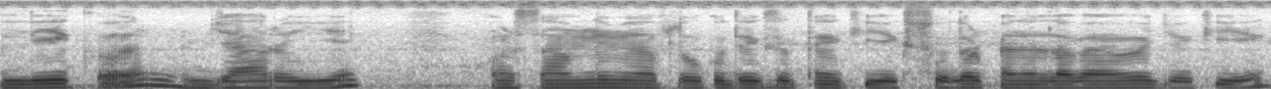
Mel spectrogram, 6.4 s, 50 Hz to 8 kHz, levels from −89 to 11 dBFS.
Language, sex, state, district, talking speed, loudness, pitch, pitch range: Hindi, male, Uttar Pradesh, Muzaffarnagar, 215 wpm, -16 LUFS, 115 Hz, 110-120 Hz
